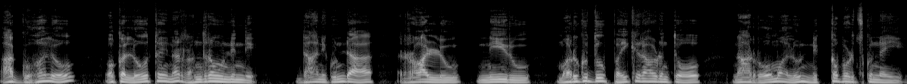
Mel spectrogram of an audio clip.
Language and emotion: Telugu, fearful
